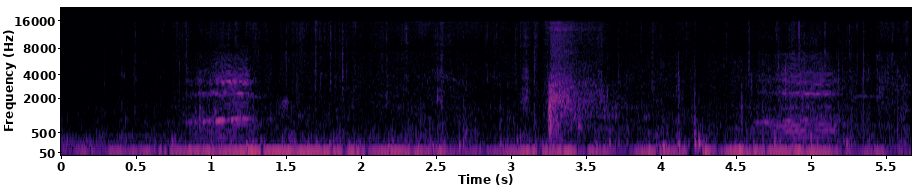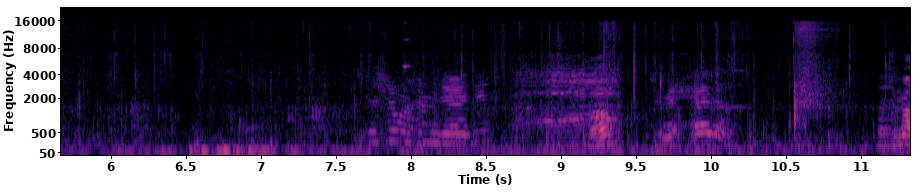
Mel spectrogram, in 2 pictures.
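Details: Moroccan Laroui goats bleating among people's voices: several quavering, trembling bleats come in short bursts, with sharp knocks and steady low rural hum behind them.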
